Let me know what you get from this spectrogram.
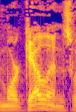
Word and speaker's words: Morgellons: I think maybe the Mayo Clinic So the basic description of Morgellons with a hard G is that your skin grows fibrous strings.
